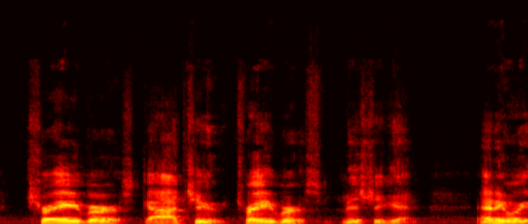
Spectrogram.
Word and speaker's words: Traverse: they pronounce the city it's not Traverse it's Travers tra Travers Michigan I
